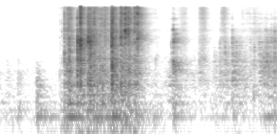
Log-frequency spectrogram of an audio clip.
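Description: Tarot cards riffle and slap together in a couple of quick shuffling bursts, close and crisp, with no talking.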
